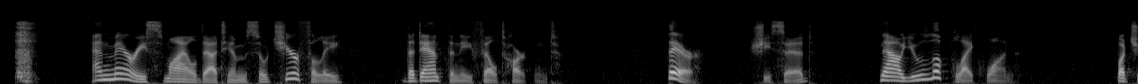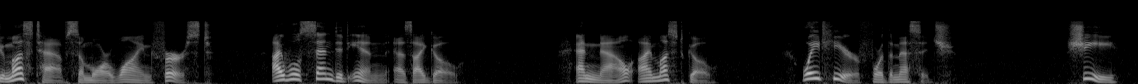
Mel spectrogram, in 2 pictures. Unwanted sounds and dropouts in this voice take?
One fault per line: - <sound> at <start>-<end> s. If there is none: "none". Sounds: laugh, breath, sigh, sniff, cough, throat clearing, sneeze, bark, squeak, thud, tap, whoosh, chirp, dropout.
- sniff at 0.1-0.4 s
